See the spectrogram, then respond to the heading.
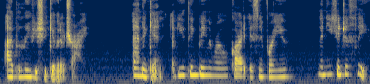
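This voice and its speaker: A woman voicing an affectionate, supportive orc fiancée in an intimate roleplay audio, speaking tenderly and reassuringly with gentle teasing, often close to a whisper. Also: medium pitch. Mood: playfully supportive. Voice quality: breathy, husky, often near-whispered.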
